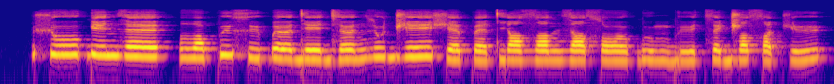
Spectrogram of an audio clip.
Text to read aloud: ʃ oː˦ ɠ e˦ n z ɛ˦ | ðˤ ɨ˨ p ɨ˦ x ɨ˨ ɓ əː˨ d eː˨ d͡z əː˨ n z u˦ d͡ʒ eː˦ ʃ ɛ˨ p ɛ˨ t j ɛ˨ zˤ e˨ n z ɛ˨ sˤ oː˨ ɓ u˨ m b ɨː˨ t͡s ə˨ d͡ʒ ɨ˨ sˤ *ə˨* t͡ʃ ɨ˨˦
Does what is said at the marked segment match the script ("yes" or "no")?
yes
